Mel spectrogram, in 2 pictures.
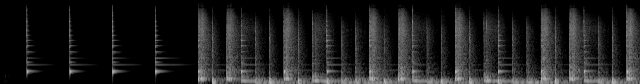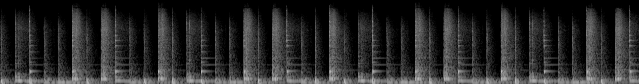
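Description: A drum kit plays a flam fill orchestrated around the toms and snare, opening with four sparse, ringing hits before a dense, steady run of rapid strokes, loud and close, with no voices.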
